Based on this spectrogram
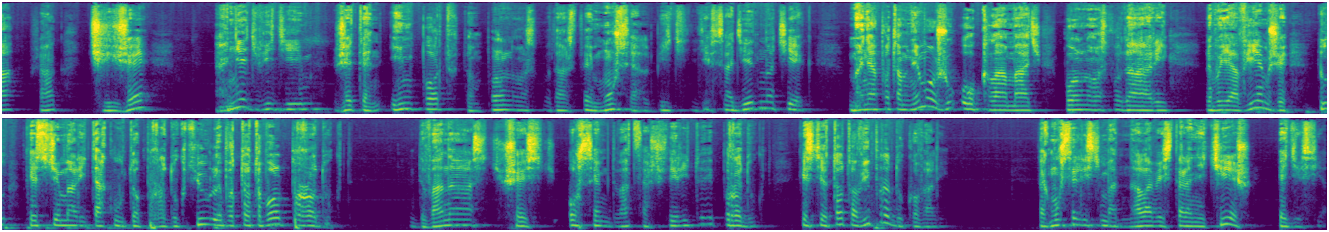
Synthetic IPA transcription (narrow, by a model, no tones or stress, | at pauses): fʃak | t͡ʃiʒɛ | ɦɲɛɟʋiɟiːmʒɛt̪ɛnimpɔɾt̪ft̪ɔmpɔlnɔɦɔspɔd̪aːɾst̪ʋɛmusɛlbiɟɟɛsaɟjɛd̪nɔcɪɛk | mɲapɔt̪ɔmɲɛmʊɔʒuʔɔklamacpɔlnɔɦɔspɔd̪aːɾilɛbɔjaʋɪɛmʒɛt̪ukɛcscɛmalit̪akuːt̪ɔpɾɔd̪ukt͡siulɛbɔt̪ɔt̪ɔbɔlpɾɔd̪ukt̪ | d̪ʋanaːscʃɛscɔsɛmd̪ʋat͡sːacʃt̪iɾit̪ɔjɛpɾɔd̪ukt̪ | kɛscɛt̪ɔt̪ɔʋipɾɔd̪ukɔʋali | t̪aɡmusɛliscɛmaɟnalaʋɛjst̪ɾaɲɛcɪɛʃ | pɛɟɛsɪat̪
